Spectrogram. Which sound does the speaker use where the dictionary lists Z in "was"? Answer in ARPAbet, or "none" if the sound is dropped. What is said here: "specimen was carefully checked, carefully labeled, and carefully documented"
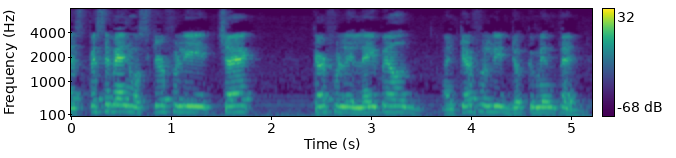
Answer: S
